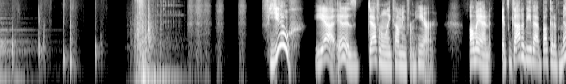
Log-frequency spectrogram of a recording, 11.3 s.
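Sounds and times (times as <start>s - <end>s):
fridge door opening: 2.6s - 3.6s
speech: 5.4s - 8.8s, 9.4s - 11.3s.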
